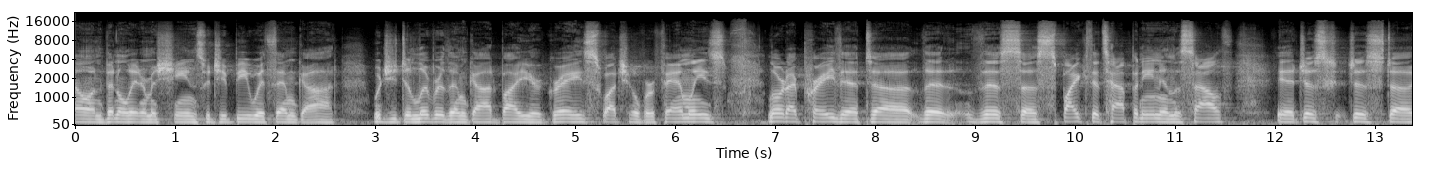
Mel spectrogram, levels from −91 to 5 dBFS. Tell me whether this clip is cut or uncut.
uncut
